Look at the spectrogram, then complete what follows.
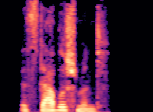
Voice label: "establishment", voice, english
